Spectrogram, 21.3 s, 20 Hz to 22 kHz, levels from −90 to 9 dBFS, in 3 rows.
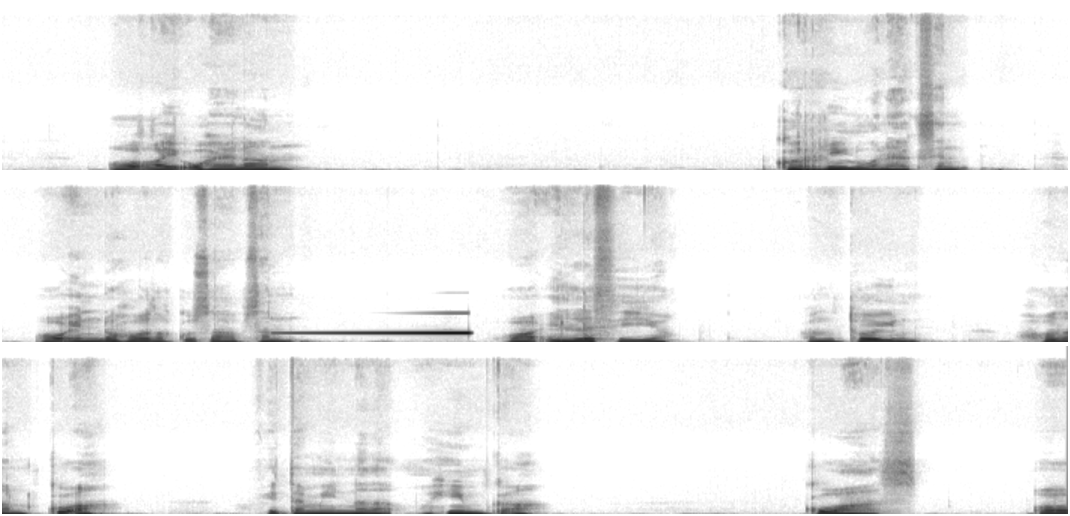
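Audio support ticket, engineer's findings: Loudspeaker feedback squeal, 8.91–10.26 s. Lone 1.3 kHz tone builds over roughly a second to about 10 dB above speech. Mic hears its own loudspeaker; loop gain exceeds one there. Spectrogram: single bright horizontal line. Waveform: swelling sinusoidal envelope.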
